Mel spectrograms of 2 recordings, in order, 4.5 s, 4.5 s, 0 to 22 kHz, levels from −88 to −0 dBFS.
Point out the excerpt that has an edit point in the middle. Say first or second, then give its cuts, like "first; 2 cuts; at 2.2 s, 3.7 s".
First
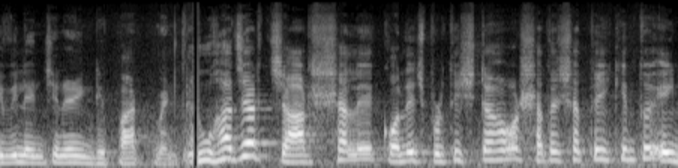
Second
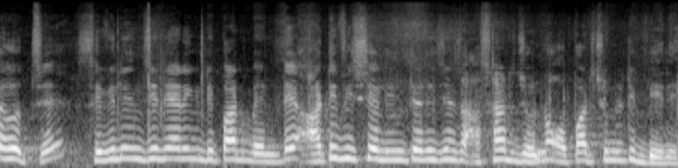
first; 1 cut; at 1.2 s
